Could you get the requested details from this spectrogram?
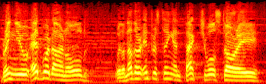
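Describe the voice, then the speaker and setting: A male network announcer reading a scripted radio sign-off with a lively, sing-song delivery, heard as an old broadcast transcription disc. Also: on the high side, brisk. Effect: old broadcast transcription disc sound. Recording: dull lo-fi old radio transcription with faint music.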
